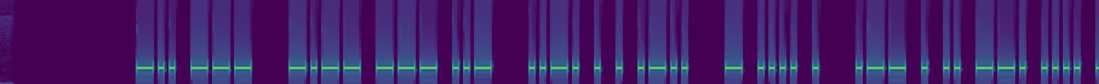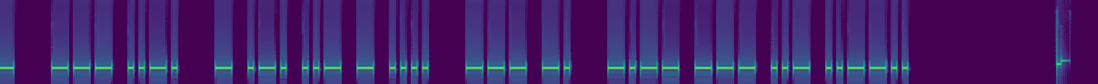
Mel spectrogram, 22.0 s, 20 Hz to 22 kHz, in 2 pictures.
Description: Morse code, heard as a keyed tone, about 22 wpm, 700 Hz. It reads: DO YOU FEEL THE WEIGHT OF TRUTH ON YOU?
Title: Sentences from Top 1000 Words - Review Part 3 - 22wpm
